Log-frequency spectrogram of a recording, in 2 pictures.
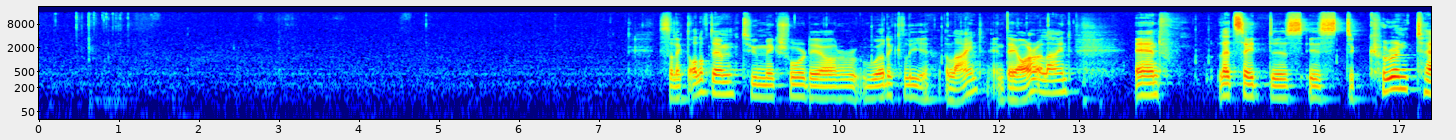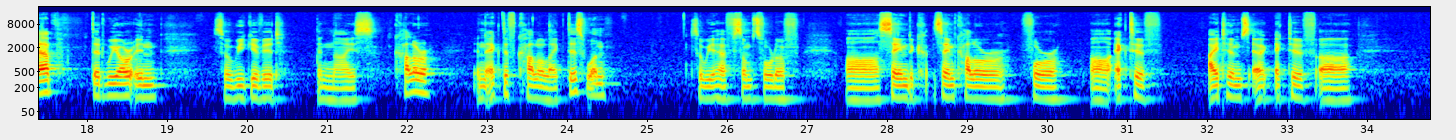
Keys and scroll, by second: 0.0-0.4 typing, 1.1 Return.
